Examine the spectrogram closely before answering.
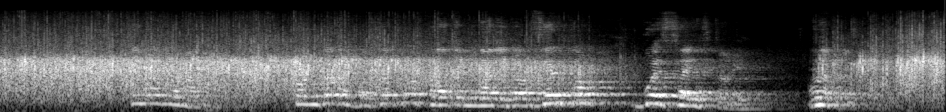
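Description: A man speaks through a microphone to an audience.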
